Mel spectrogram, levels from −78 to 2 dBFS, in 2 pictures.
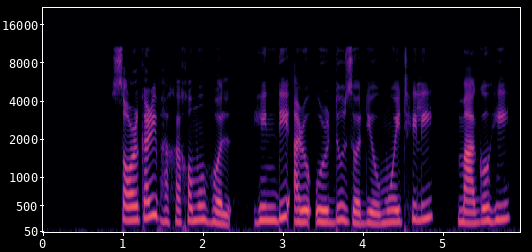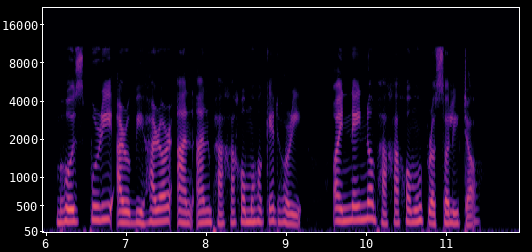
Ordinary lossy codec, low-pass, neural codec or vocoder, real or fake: none; none; none; real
